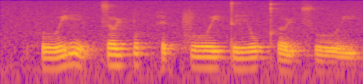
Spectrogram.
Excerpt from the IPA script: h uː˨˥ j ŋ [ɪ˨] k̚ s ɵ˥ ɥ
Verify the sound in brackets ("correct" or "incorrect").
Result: correct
